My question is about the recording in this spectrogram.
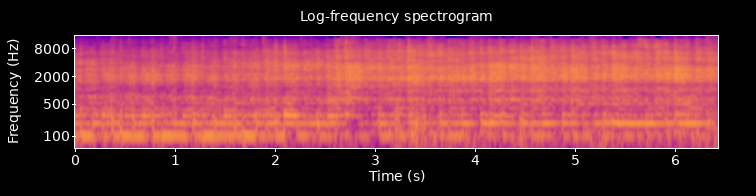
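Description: Music led by guitar, over a steady held low note.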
